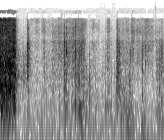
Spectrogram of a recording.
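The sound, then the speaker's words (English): Paper pieces ripped up by hand: one loud rip at the start, then several shorter tearing and crinkling bursts that come and go. “I'm not even giving you the pieces. I'm going to rip all these up.”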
